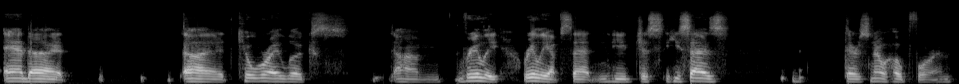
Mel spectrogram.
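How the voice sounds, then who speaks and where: A man of middling pitch takes part in a tabletop game. He describes his character's moves hesitantly, pausing to piece them together. The sound is very dry. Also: steady tone, a little mellow, dry recording, rough recording. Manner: hesitant, piecing sentences together. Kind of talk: narrating his character's actions and lines.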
